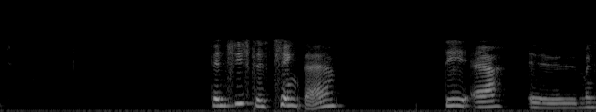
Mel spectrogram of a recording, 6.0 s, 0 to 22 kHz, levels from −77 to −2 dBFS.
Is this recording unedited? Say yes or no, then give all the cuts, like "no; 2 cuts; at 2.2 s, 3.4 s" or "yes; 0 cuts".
yes; 0 cuts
